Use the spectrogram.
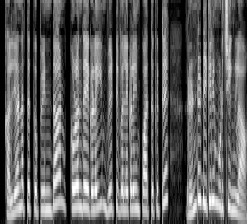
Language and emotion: Tamil, surprised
